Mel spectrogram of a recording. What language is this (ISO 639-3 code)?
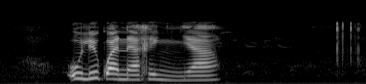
tsn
